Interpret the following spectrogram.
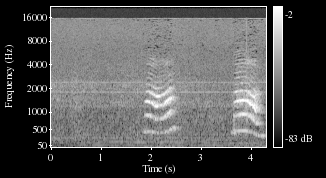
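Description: Two short, high, wavering vocal calls about a second and a half apart, in the manner of a meow or a child's sung note.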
